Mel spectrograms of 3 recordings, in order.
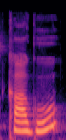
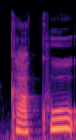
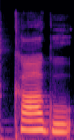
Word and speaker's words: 가구: In all other cases, when gyok is the first letter in a word, the last letter, or placed before a consonant, read it as k. So this is kagu, not kaku or gagu. It's kagu, okay?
